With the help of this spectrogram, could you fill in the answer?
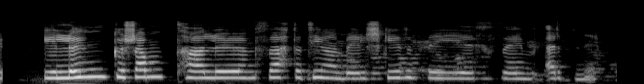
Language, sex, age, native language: Icelandic, male, 12, Icelandic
